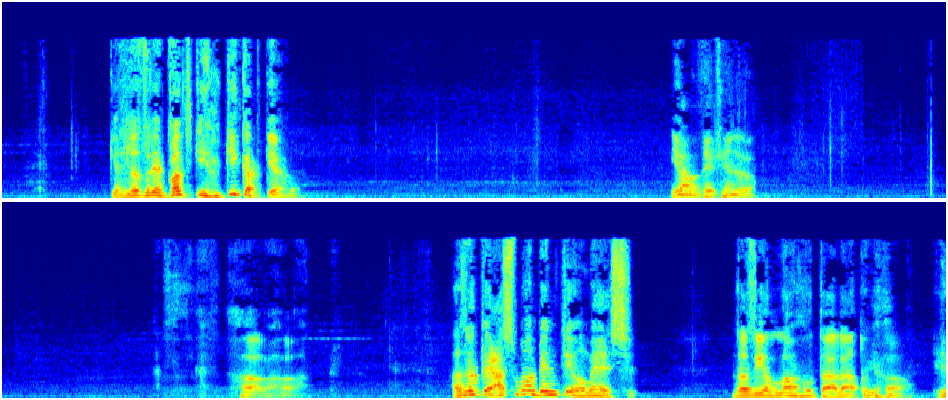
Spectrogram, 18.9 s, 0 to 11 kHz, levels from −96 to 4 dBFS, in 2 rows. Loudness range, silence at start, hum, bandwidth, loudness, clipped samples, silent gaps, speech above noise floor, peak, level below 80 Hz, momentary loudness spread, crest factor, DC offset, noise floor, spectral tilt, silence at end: 16 LU; 1.1 s; none; 9.4 kHz; -22 LUFS; under 0.1%; none; 46 dB; 0 dBFS; -66 dBFS; 14 LU; 24 dB; under 0.1%; -67 dBFS; -6 dB/octave; 0 s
